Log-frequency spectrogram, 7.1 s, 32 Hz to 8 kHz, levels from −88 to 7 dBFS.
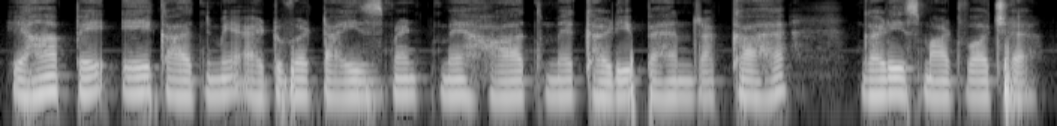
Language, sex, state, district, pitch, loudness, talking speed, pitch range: Hindi, male, Rajasthan, Jaipur, 120 Hz, -20 LUFS, 135 wpm, 115-130 Hz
